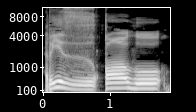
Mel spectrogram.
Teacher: desisan untuk huruf zai itu seperti sengatan lebah. Nah, karakternya tajam. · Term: sofir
